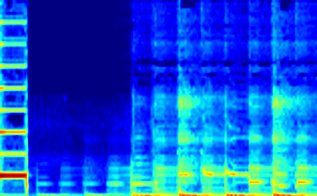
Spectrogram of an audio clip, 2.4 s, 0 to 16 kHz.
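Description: Techno played live on hardware drum machine and synths (Roland TR-8, Roland TB-3, Korg Kaoss Pad). It opens with a very loud, short high-pitched tone that cuts off suddenly, then a few sparse notes, and about a second in the kick drum comes back at about two and a half beats a second under a pattern of short, falling synth blips.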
